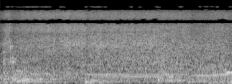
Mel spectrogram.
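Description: Stone roller mill running, its heavy stone wheel rolling over a bed of dried red chilies to grind them into chili flakes: a loud, steady grinding noise with a low rumble.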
